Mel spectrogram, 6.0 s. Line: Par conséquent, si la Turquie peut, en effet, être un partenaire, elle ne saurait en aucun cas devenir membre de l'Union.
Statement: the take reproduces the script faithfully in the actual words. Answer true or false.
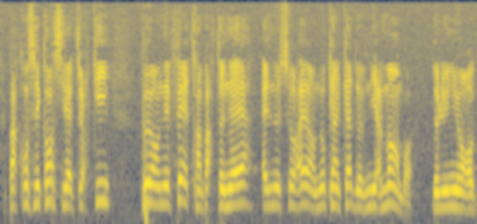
true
